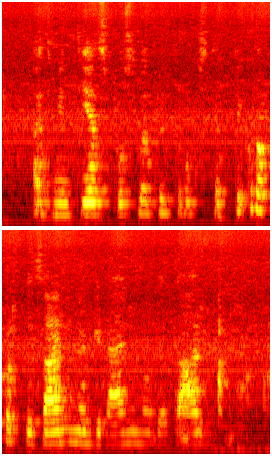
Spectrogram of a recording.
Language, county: Lithuanian, Vilnius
